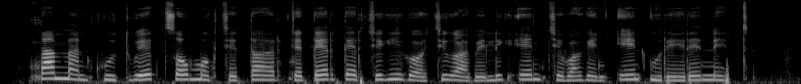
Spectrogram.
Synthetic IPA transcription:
ta˦ma˨nku˨twe˦k̚so˦mo˨kt͡ʃe˨ta˦rt͡ʃɛ˨tɛ˦rtɛ˦ɾt͡ʃe˦ki˦kɔ˨t͡ʃi˦ka˨be˨li˦ke˦nt͡ʃe˨ba˦ɡɛ˨ɲɪ˦nu˨ɾe˨ɾe˦ne˦t

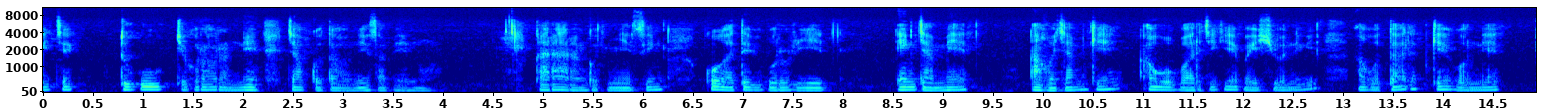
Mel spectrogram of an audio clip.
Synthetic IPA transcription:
ɪt͡ʃɛ˦k̚ | tuku˦k̚t͡ʃe˨kɾɔɾa˨nɛt̚t͡ʃa˦p̚kɔ˨ta˨nɛ˦sa˨pɛ˨nʊa | ka˨ɾaɾa˨ŋɡot̚ɲɪ˨sɪ˦ŋko˦ka˨tɛ˦bibo˨ɾo˦rjet | ɛ˦ŋt͡ʃamɛt | a˨kɔ˨t͡ʃa˦mkɛa˦wo˨ba˨rt͡ʃɪ˦kɛ˦pa˨iʃo˨nɪ˦kɪ˦a˨kɔ˨taɾɛ˦tkɛkɔ˨nɛt̚

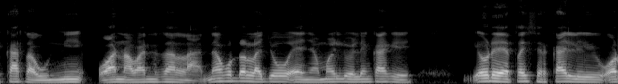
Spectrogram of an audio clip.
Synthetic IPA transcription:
ka˦ta˨u˨ni˦ɔ˨a˦na˨βa˦nɪ˦ta˦la̰˨nɛ˦kʊ˦dɔ˦la˨d͡ʒo˦ɛ˨ɲa˨ma˦li˦o˨le˦ŋka˦kɪ˨ | jɛ˦ʊ˦ɾe˨ta˦i˦sɛ˨ɾka˦li˨ɔ̰˦

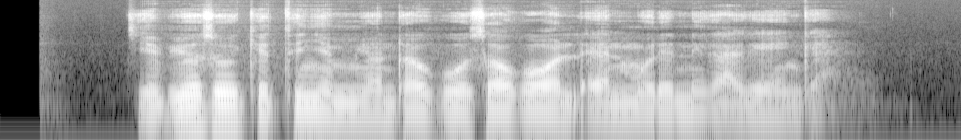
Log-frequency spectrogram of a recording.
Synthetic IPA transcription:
ke˨bjo˦s̬o˦kje˨tːi˦ɲe˨mjɔ˨ndɔ˦ko˦sɔ˦kɔ˦lɛ̰˨nmo˦ɾe˦ni˦ka˨kɛ˦˨ŋɡɛ˨

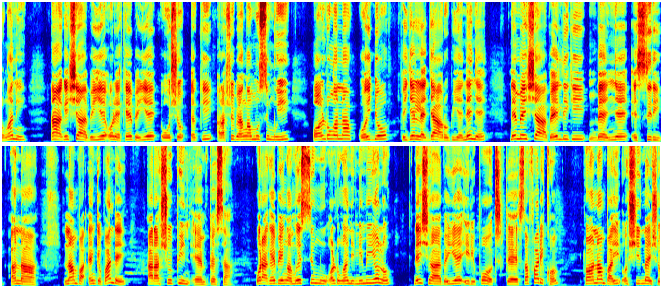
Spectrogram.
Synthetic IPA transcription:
ʊ˨ŋa˦ni˨ | na˦˨kɪ˦ʃa˦˨pe˨je˦ʔo˦ɾe˨kɛ˦pe˨je˦˨o˨ʃo˦˨e˨ki˦a˨ɾa˨ʃʊ˦pɛ˨˦ŋa˦mu˦si˦mu˨i˦ | ɔ˦ltʊ˦ŋa˦na˦b̚ɔ˨i˦d͡ʒɔ˦ | pe˨je˦lɛ˨d͡ʒa˦˨ɾo˨bi˨jɛ˨nɛ˦ɲɛ˨ | nɛ˦me˦ʃa˦˨pɛ˨˦li˦ki˦mbɛ˦˨ɲɛ˦e˨si˦ɾi˨a˦na˨ | na˦mba˨ʔɛ˦ŋɡɪ˨ba˦nde˨ | a˨ɾa˨ʃo˦pi˦nɛ˨mpɛ˦sa˨ | ʊ˦ɾa˨kɛ˦bɪ˨˦ŋa˨mwɛ˦si˦mu˨ʔɔ̰˦ldʊ˨ŋa˦ni˨li˦mi˦jɔ˦lɔ˦ | ne˦ʃa˨pe˨jɛ˦ʔi˨ɾi˨pɔ˦ttɛ˨sa˦fa˦ɾi˨kɔ˨m | tɔ˦na˦mba˨i˦ʔɔ˨ʃi˦na˦i˨ʃo˦

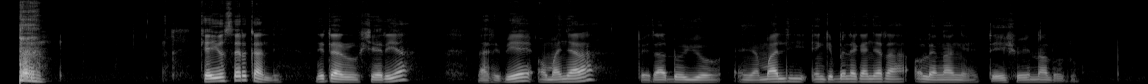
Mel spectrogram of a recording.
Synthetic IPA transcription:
ke˦jo˦sɛ˦ɾka˨li˨ | nɪ˦tɛ˨ɾu˨ʃɛ˨ɾi˦a˦ | na˨ɾi˨bi˦ɛ˦ʔɔ˨ma˨˦ɲa˦ɾa˦ | pɛ˨ta˨ɗo˦jo˨ɛ˨ɲa˨ma˦li˦e˦ŋɡɪ˦bɛ˦lɛ˦ka˦ɲɛ˦ɾa˦ɔ˦lɛ˨ŋa˦ŋɛ˨tɛ˨i˦ʃo˦i˦na˦lo˨tu˨

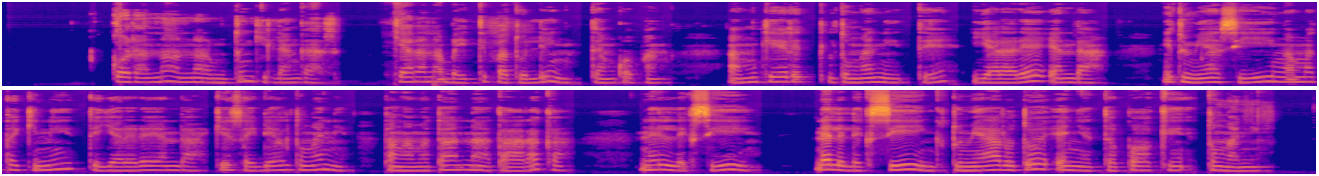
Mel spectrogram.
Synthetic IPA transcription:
kɔ˦ɾa˨na˦na˨ɾmu˨tu˦ŋki˨la˦ŋɡa˨s | ka˦ɾa˦na˦ba˨i˨ti˦pa˨to˨le˦ŋtɛ˨ŋkɔ˦pa˨ŋ | a˨mu˦ke˦ɾe˦tltu˨ŋa˦ni˨te˨ja˨ɾa˨ɾɛ˦ja˦nda˦ | ni˦tu˨mi˨a˦si˨˦ŋa˦ma˦ta˦ki˨ni˦te˨ja˨ɾa˨ɾɛ˦ja˦nda˨ke˦sa˨idja˦ltuŋa˦ni˨ | ta˨ŋa˨ma˨ta˦nata˨ɾa˦ka˨ | nɛ˦ɛ˨ksi | nɛ˦lɛ˨lɛ˨ksi˦ŋki̥tumia˦ɾoto˦ɛ˦ɲɛ˨tɛ˨pɔ˦kɪ˦tu˦ŋa˨ni

